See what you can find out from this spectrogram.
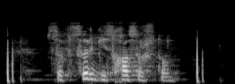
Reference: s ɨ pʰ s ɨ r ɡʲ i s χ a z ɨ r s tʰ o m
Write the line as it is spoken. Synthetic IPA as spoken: s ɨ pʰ s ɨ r ɡʲ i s χ a s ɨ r ʂ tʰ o m

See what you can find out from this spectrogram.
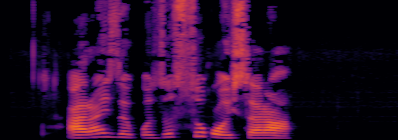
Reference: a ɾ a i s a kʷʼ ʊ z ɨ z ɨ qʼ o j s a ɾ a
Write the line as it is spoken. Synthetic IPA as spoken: a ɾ a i z a kʷʼ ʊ z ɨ s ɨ qʼ o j s a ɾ a

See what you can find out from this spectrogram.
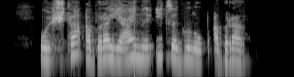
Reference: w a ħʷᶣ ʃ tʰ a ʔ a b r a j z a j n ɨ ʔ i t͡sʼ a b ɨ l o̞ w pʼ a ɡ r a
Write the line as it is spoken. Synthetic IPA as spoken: w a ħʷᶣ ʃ tʰ a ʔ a b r a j ʕ a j n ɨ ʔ i t͡sʼ a ɡ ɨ l o̞ w pʼ a b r a

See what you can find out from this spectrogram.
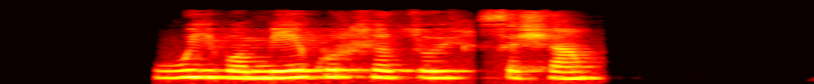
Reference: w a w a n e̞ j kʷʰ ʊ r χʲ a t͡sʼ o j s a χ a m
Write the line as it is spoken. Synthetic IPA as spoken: w i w a m e̞ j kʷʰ ʊ r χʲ a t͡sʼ o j s a ʃ a m

